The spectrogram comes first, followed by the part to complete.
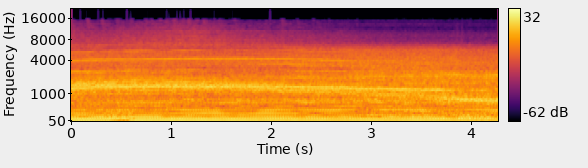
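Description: Heavy metal band's electric guitars ringing out a sustained low chord, which comes in about half a second in, while a high held note slowly slides down in pitch.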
